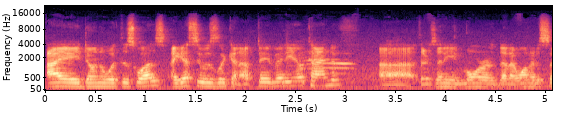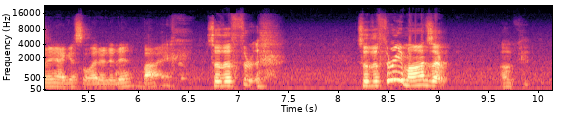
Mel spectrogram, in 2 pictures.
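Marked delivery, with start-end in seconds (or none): 6.7-9.9 very loud voice, cracking mid-phrase. A video creator restarts a sentence as the voice cracks. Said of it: "what was that voice crack?".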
